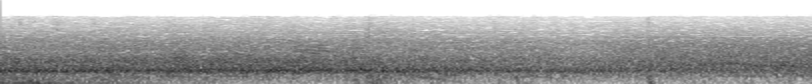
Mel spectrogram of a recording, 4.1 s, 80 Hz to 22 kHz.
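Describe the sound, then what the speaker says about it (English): Stadium crowd roaring steadily in the NCAA 26 college football video game, a dense, continuous cheer filling the whole stretch with no break. "A big 3rd down coming, and hotty-toddy, gosh almighty, this crowd is ready."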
